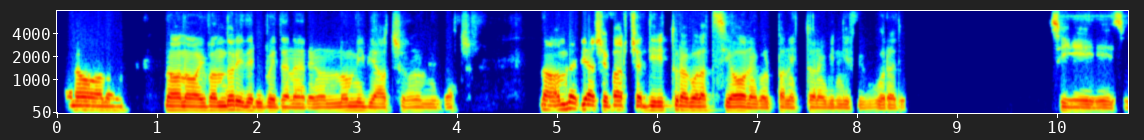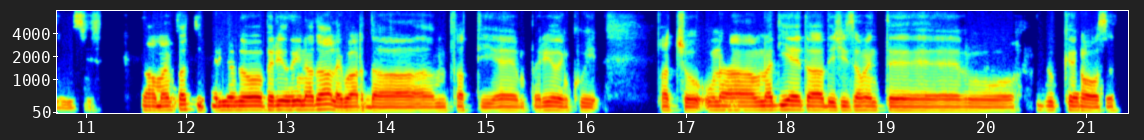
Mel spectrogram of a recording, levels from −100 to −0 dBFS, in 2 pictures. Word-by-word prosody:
No, 125 -2 +3 0.6
no, 120 -1 +3
no 115 -1 +3
i 110 - +2
pandori 120 +2 +2
te 110 - +2
li 110 0 -1
puoi 110 0 0
tenere, 100 -1 -2
non 100 +1 -4
non 110 +1 -1
mi 115 -1 0
piacciono 100 -1 -5
non 105 -1 -7
mi 100 - -9
piacciono. 100 +1 -13 0.6
No 130 -2 +1
a - - +2
me 165 +2 +4
piace 135 -4 +2
farci 130 0 -1
addirittura 120 +1 +1
colazione 110 -2 +2
col 95 -1 -3
panettone 100 +1 -4
quindi 95 -1 -5
figurati. 90 -1 -7 1.5
Sì. 95 -3 -2
Sì, 90 - -9 0.2
sì - - -12
sì. - - -22 0.4
No 120 -1 0
ma 115 - +3
infatti 140 +5 -1
il - - -7
periodo 125 +1 +4
periodo 130 +1 +4
di 130 - +5
Natale 130 0 +4
guarda 105 -2 +1
infatti, 105 0 -6
è 110 +1 -1
un 105 0 -5
periodo 115 +2 0
in 105 - -3
cui 105 -1 -5 0.6
faccio 115 -1 -1
una 120 -1 +1
una 120 +1 +3
dieta 125 -2 +3
decisamente 110 -2 0 0.7
zuccherose. 120 -3 0
115 Hz, 145 wpm, -14 LUFS, 105-120 Hz, 1.5 s, di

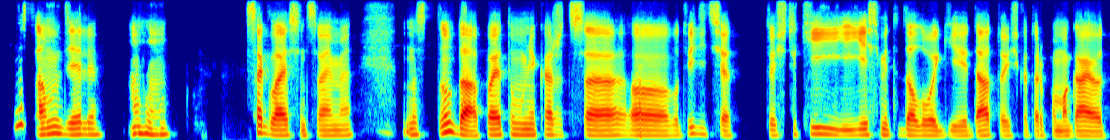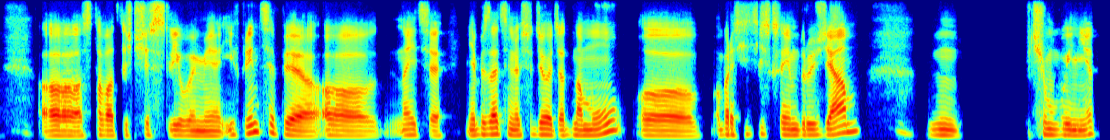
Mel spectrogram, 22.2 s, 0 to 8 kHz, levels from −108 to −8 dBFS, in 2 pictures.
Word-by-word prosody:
На 335 - -2
самом 140 +4 +2
деле, 125 -1 -1 0.3
мгм, 135 -3 -3 0.7
согласен 115 -8 +3
с 115 - -9
вами. 110 +1 -2 0.5
Ну, 125 - -5
с 125 +1 -11
ну 180 +5 +4
да, 130 - +7
поэтому 120 +3 +2
мне 120 0 0
кажется, 115 -2 +2
а, 110 -1 +4
вот 110 0 -11
видите, 135 -7 -3 0.3
то 115 - -4
есть 110 - -8
такие 130 -4 +1
есть 120 +1 +2
методологии, 110 -3 -1
да. 110 +2 +4
То 105 - -7
есть, 105 +1 -7
которые 105 - -7
помогают, 105 -2 +2 0.4
а, 105 -2 +4
оставаться 110 +1 -2
счастливыми. 105 -2 -1
И, 115 - -7
в 120 - -21
принципе, 150 - +2
а, 100 0 +1
знаете, 115 -3 -4 0.2
не 115 - -4
обязательно 125 -1 0
всё 125 +3 -9
делать 125 -3 +2
одному, 120 - -1 0.2
э. 105 -3 +2 0.2
Обратитесь 130 +4 -5
к - - -14
своим 120 -2 0
друзьям, 125 - +2 0.7
м, 115 -3 -2 0.6
почему 125 -2 -3
бы 120 - -1
и - - 0
нет? 110 +5 -2
115 Hz, 135 wpm, -24 LUFS, 110-125 Hz, 0.7 s, да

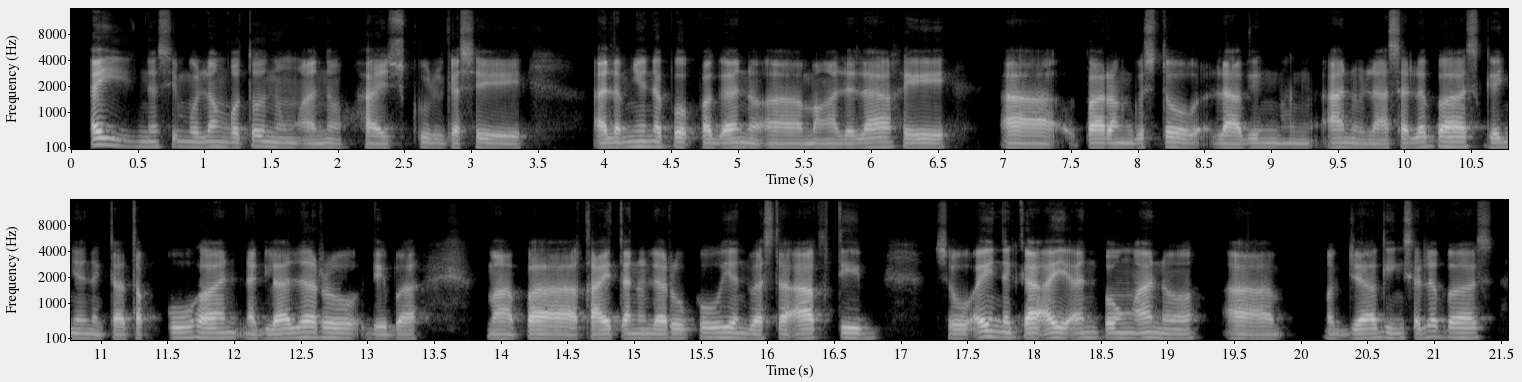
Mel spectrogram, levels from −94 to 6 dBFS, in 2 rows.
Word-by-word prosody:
Ay! 165 -5 +5
Nasimulan 130 -1 -6
ko 120 - -1
to 135 -1 -2
nung 115 -2 -8
ano, 105 +2 -5 0.2
high 100 -1 +2
school. 110 +2 -8
Kasi 100 -1 -3 0.5
alam 125 - +2
niyo 130 - 0
na 125 -2 -1
po 120 - 0
'pag 110 +1 +2
ano, 110 -2 -4
ah, 105 -1 -2
mga 105 0 -5 0.2
lalaki, 110 -2 0 0.3
ah, 100 -1 +1 0.2
parang 110 -1 +3
gusto 110 0 -2
laging 105 0 -3
ano, 110 0 -1
nasa 100 +2 -1
labas, 125 0 +3
ganyan, 115 0 -4
nagtatakbuhan, 125 +5 0
naglalaro, 120 +3 +2
'di 100 -3 -5
ba? 105 0 -2 0.5
Ma 105 -1 0
pa 110 -1 +4
kahit 110 +1 +4
anong 115 0 0
laro 115 +1 +2
po 125 +2 -2
'yan, 130 -2 +1
basta 110 -1 0 0.2
active. 120 0 0 0.5
So, 115 0 -2
ayun, 145 0 +6
nagkaayaan 125 0 +4
pong 125 -1 -1
ano, 115 -2 -1 0.2
ah, 105 -1 0 0.4
mag-jogging 115 +3 0
sa - - -3
labas. 125 -3 0
115 Hz, 135 wpm, -27 LUFS, 105-125 Hz, 0.5 s, ayun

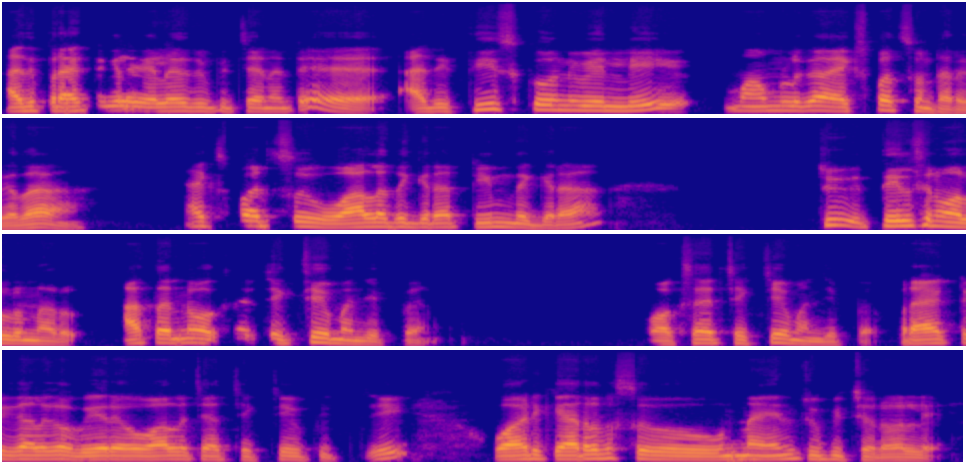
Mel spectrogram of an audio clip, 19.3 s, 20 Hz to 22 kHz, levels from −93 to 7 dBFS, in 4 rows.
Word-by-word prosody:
అది 145 +3 +3
ప్రాక్టికల్‌గా 150 +1 +1
ఎలా 140 +1 +2
చూపించానంటే 125 -2 -3 0.5
అది 130 +2 -3
తీసుకొని 185 -3 -1
వెళ్లి 155 +3 +2 0.5
మామూలుగా 155 +1 +1
ఎక్స్‌పర్ట్స్ 165 +4 -2
ఉంటారు 110 -4 -3
గదా! - - +3 0.8
ఎక్స్‌పర్ట్స్ 170 +1 -1 0.2
వాళ్ళ 140 +3 +6
దగ్గర 140 -1 0
టీమ్ 150 +2 -2
దగ్గర 105 - -3 1.3
చు 210 - +1 0.3
తెలిసిన 185 +3 +4
వాళ్ళున్నారు. 125 -7 +2 0.3
అతన్ని 145 +1 +2
ఒకసారి 205 - -11
చెక్ 130 - -4
చేయమని 130 -10 +2
చెప్పాను. - - -11 1.1
ఒకసారి 130 +5 0
చెక్ 125 -1 -5
చేయమని 120 -10 -1
చెప్పా. 95 - -13 0.2
ప్రాక్టికల్‌గా 135 +2 +2
వేరే 130 +1 +5
వాళ్ళ 130 +1 +4
చేత 120 - -1
చెక్ 115 - -8
చేపిచ్చి 120 -4 -7 0.6
వాడికి 140 +2 +4
ఎర్రర్స్ 155 +4 +2 0.4
ఉన్నాయని 130 +3 0
చూపించారు 130 -6 -4
ఒళ్ళే. 100 -2 -4
140 Hz, 120 wpm, -23 LUFS, 125-155 Hz, 1.3 s, వాళ్ళ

